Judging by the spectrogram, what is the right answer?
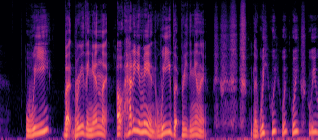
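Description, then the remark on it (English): A voice says the French word "oui" while sharply breathing in, giving a breathy, gasp-like sound amid animated talking. The inhaled word stands out as airy and hissing against the voiced speech. “We, but breathing in.”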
